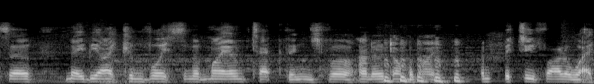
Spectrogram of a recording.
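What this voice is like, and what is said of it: Yorkshire English accent. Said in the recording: “I've got a Yorkshire accent”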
